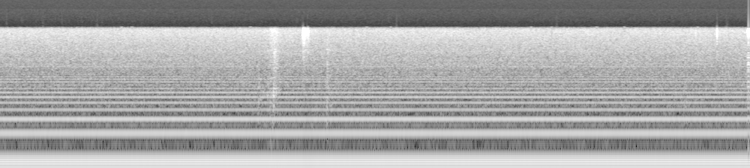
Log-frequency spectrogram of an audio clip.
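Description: Steady electrical mains hum, a low buzz with a stack of higher overtones, holding at one level throughout.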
